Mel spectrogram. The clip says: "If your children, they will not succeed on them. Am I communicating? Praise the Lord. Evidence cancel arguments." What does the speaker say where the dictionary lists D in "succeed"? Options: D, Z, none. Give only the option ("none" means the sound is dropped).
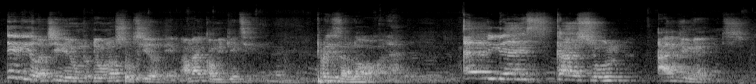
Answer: none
